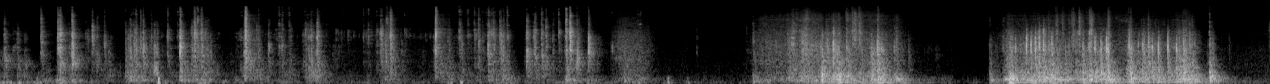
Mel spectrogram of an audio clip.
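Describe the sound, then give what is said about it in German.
A roller shutter being opened at a Vienna municipal housing block gives several seconds of quick, uneven metallic knocks, followed by two longer bursts of loud rolling, grinding rattle separated by a short pause. “Das heißt, ein Shutter wird geöffnet.”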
